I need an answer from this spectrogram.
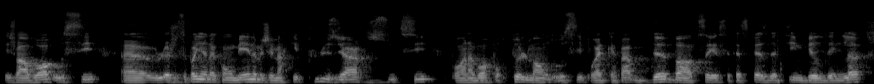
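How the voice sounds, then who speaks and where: Energetic Québécois man coaching his team. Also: lowish voice, fairly quick, hardly any pauses. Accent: Québécois French. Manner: energetic, swears casually, mixes in English words. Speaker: team leader presenting to his business team. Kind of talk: motivational coaching talk.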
